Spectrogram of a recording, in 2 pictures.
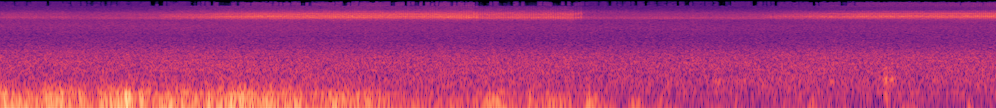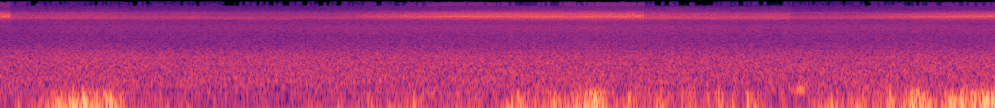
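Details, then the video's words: Grasshoppers in dry summer grass at a forest edge, end of July, strong wind driving clouds; shrill, high buzzing bursts of a few seconds alternate with gaps, while heavy gusts of wind rumble and surge throughout. "Wind noise and grasshoppers crackling"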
